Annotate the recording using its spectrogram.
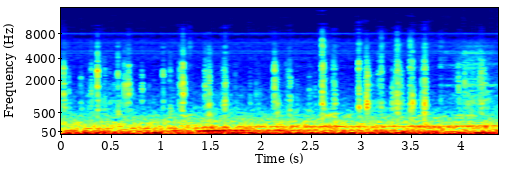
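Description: Typing on a computer keyboard: a run of quick, irregularly spaced keystroke clicks.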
